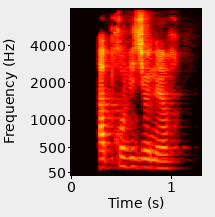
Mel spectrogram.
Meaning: supplier, purveyor
- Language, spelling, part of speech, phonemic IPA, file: French, approvisionneur, noun, /a.pʁɔ.vi.zjɔ.nœʁ/, LL-Q150 (fra)-approvisionneur.wav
